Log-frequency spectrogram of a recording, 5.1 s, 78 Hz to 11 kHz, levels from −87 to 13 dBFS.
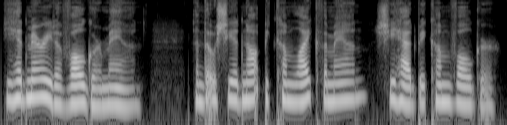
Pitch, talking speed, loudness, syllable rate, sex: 195 Hz, 225 wpm, -19 LUFS, 5.9 syllables/s, female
